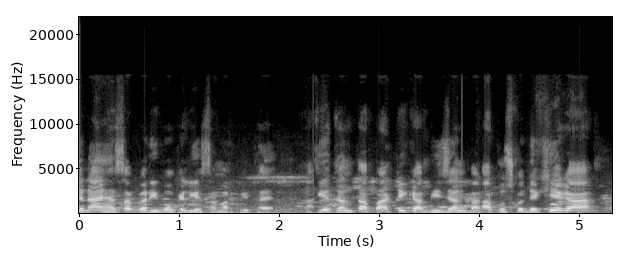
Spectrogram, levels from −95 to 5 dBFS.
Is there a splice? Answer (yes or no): yes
